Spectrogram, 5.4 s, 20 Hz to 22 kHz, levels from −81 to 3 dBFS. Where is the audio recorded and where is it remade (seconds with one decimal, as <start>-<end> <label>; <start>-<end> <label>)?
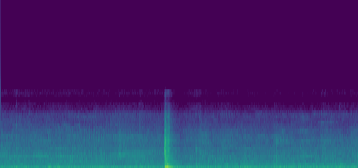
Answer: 0.0-1.2 remade; 1.2-1.6 recorded; 1.6-4.7 remade; 4.7-5.4 recorded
